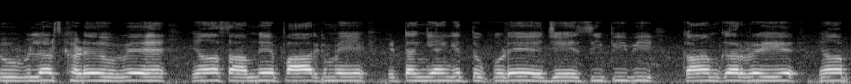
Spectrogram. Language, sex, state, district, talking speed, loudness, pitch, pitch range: Hindi, male, Maharashtra, Mumbai Suburban, 125 wpm, -13 LUFS, 175 Hz, 170-175 Hz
